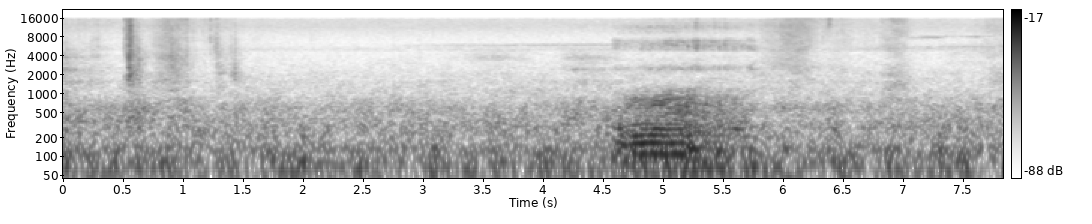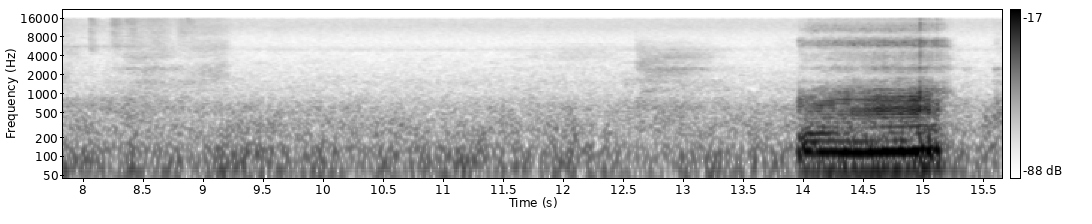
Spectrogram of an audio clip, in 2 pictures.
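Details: Kiwi, a pet dog, snoring while asleep indoors; soft, low rumbling breaths throughout, with two louder, rougher snorts about nine seconds apart, the second one closing the recording.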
